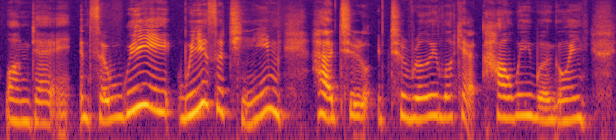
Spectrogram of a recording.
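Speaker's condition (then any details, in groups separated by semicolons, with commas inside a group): Cerebral palsy, mild; hard to understand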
